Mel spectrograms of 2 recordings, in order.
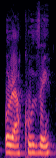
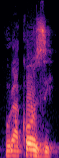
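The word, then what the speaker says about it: urakoze: In Burundi, we say, orakoze, meaning, thank you. Thank you. Thank you, Muroki. Can you say urakuze? Urakozi. Professor Bebe, you didn't say it correctly.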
